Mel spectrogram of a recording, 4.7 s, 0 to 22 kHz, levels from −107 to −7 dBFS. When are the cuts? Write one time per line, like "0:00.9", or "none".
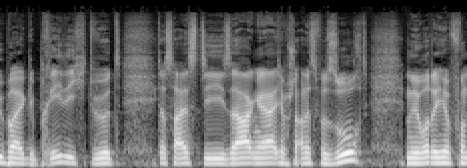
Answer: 0:01.6
0:02.8

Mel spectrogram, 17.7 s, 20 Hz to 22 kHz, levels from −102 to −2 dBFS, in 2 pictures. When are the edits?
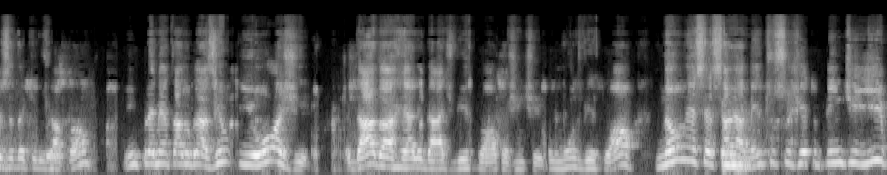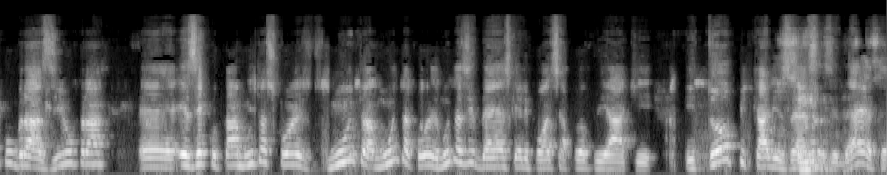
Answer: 0:05.5

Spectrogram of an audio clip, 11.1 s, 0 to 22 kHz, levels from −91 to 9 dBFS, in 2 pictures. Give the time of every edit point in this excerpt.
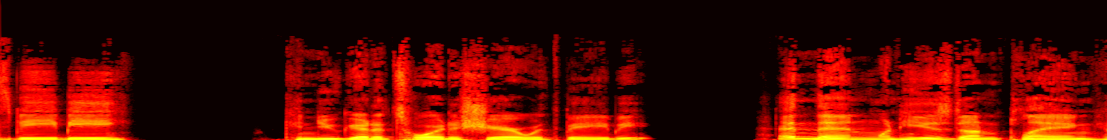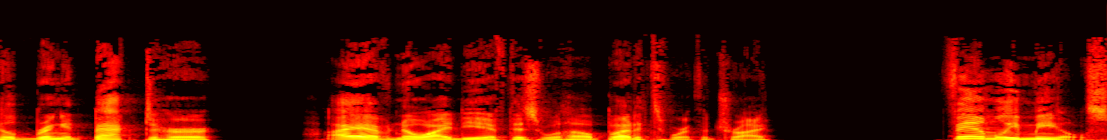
0:01.2
0:07.0

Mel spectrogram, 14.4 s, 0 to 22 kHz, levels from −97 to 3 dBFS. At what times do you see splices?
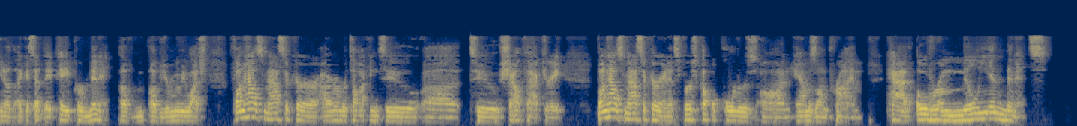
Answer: none

